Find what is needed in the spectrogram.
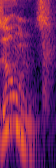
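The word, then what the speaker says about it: zounds: withdraw my objection what's Z me it's pronounced zons it means God's wounds a medieval exclamation killing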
